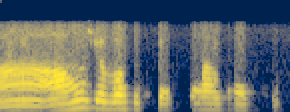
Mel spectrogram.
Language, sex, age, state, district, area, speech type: Maithili, male, 30-45, Bihar, Muzaffarpur, urban, conversation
